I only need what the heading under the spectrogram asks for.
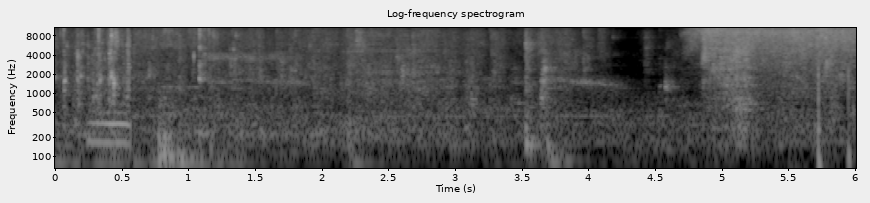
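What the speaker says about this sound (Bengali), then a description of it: "আমাকে একটা একটা ঘষে ঘষে ঘষে ঘষে ধুতে হবে।" Fish being scrubbed and rinsed by hand under a running tap, a steady spray of water with intermittent splashing and clatter, loud and close, ending in a stronger gush of flowing water.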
